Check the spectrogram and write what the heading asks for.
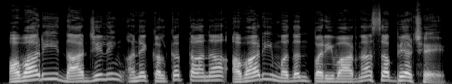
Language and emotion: Gujarati, neutral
